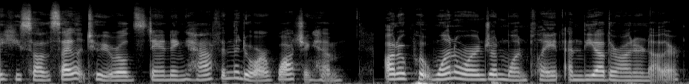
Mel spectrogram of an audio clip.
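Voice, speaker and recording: A woman's voice: mid-range voice, creaky. A woman narrating a written story as an amateur audiobook reader.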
